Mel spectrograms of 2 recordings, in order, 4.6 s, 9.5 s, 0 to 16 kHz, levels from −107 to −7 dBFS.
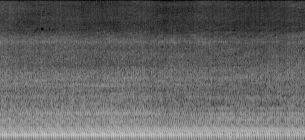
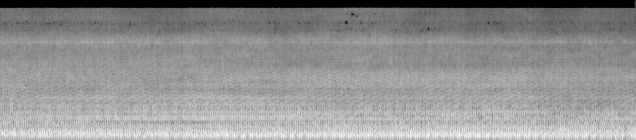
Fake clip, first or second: second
